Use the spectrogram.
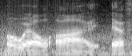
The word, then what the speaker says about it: Oliflix: By the way, that's spelled O-L-I-F-L-I-X. It's pronounced Oliflix because it's olives for O-L-I, and Flix for the town that it's produced in Spain, which is surrounded by a complete nature preserve.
